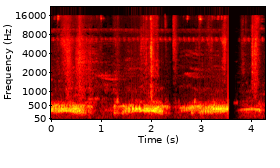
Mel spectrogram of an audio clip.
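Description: A pair of pigeons coos close by in repeated throaty, rolling phrases with short pauses between them.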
